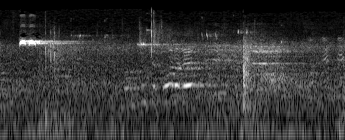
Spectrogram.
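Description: Indoor football in a sports hall: a ball thuds on the hard floor about three seconds in, among short high-pitched squeaks and a player's shout, all echoing in the large hall.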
